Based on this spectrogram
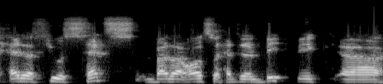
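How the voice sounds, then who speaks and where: A man with a non-native accent talks at a very slow pace and at very even loudness. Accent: foreign. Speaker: guest on toy livestream. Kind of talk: casual chat. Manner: halting.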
